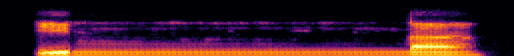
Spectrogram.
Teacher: আমরা গুন্নাহ করব, নাকের ভিতরে নেব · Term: ওয়াজিব গুন্না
